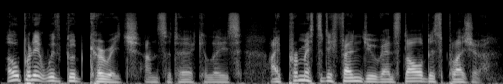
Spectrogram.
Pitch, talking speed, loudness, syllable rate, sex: 130 Hz, 180 wpm, -20 LUFS, 6.6 syllables/s, male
